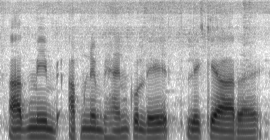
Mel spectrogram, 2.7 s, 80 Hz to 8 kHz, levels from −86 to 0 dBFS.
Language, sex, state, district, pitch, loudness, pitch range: Hindi, male, West Bengal, Alipurduar, 120 Hz, -17 LUFS, 110-125 Hz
